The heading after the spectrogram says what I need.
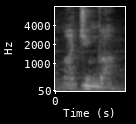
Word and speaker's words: Mazinger: El sonido al pronunciarlo en japonés es Machinga.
